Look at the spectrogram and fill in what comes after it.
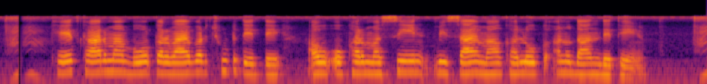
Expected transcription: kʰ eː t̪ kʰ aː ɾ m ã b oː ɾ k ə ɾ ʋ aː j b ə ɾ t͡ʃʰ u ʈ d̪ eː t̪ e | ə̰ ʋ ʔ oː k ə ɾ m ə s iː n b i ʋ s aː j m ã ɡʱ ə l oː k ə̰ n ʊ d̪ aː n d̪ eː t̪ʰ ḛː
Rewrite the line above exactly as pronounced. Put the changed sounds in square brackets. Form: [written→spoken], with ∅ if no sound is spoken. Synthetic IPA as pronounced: kʰ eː t̪ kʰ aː ɾ m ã b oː ɾ k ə ɾ ʋ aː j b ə ɾ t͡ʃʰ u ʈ d̪ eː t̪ e | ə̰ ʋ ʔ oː [k→kʰ] ə ɾ m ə s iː n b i [ʋ→∅] s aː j m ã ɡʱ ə l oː k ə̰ n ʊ d̪ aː n d̪ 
